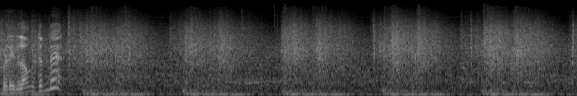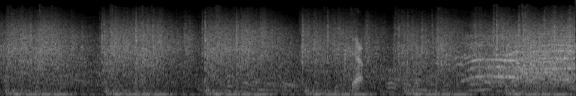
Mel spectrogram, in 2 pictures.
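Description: A crowd of spectators claps in a large indoor arena.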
